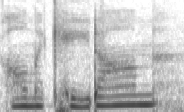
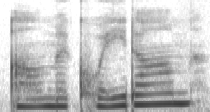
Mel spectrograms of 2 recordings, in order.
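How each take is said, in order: First: The middle consonant is a plain 'k' sound. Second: The middle consonant is a 'kw' sound. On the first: "I always say this K in the middle as if it's Spanish" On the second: "It might be Kwa"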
